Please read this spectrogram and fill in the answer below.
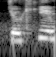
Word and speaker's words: Jokia: anywhere music is released my name if you're wondering how it's said it's like nokia phone but with the gym awesome awesome awesome um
